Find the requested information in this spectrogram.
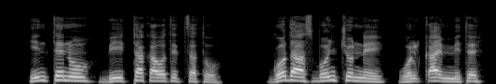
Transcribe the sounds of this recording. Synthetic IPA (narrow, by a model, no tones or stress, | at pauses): hɪnt̪ːɛnobiːt̪ːɐkɐwɔt̪ɛt͡sːɐt̪o̰ː | ɡɔd̪aːsbɔnt͡ʃːɔnːɛwɔlkʼːɐɪmːɪt̪ɛ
